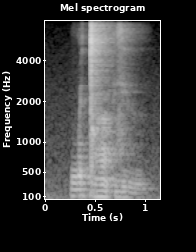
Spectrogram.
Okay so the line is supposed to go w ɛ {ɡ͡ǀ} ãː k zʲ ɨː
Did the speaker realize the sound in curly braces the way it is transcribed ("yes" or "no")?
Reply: yes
